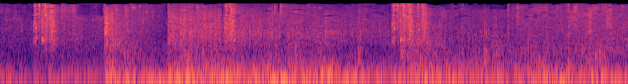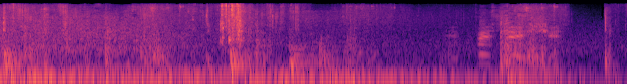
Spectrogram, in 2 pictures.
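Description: A grenade blast in the first-person shooter FEAR Combat during a capture-the-flag match, a loud, heavy boom with rumbling thuds and mechanical clatter that fades over several seconds, with voices calling out during it.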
